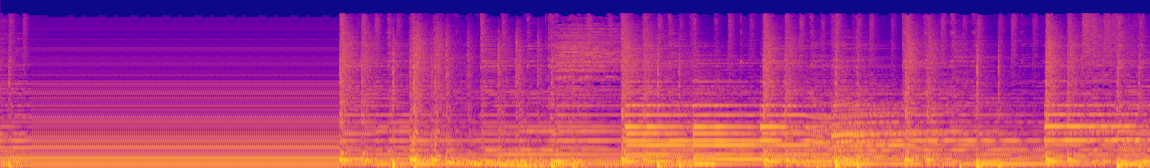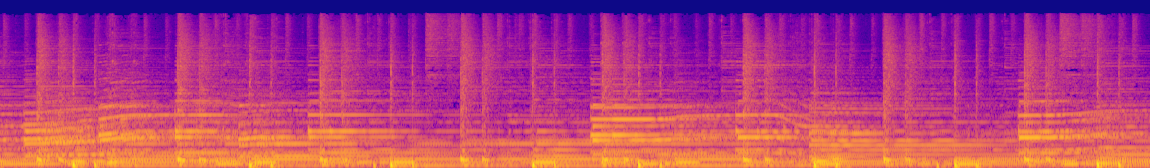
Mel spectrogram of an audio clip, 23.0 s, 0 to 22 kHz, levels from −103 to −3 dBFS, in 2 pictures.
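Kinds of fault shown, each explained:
Doubled audio track: A second copy of the whole audio runs alongside the first, trailing it by about a fifth of a second. The copy is full-band and about 5 dB quieter than the original. It carries no decay or room colour, so it reads as a flat, detached repeat rather than an echo. It is present for the entire clip. The likely cause is the same signal being captured again through a slower path.
System hang loop: From 0.33 to 3.40 s, one 20 ms slice of audio repeats exactly, about 150 times in a row. The computer or driver stalled while the sound hardware kept replaying the same ring buffer. Because the looped piece is so short, it fuses into a steady buzz at 50 Hz. That buzz replaces the real audio for just over three seconds, then normal playback resumes.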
